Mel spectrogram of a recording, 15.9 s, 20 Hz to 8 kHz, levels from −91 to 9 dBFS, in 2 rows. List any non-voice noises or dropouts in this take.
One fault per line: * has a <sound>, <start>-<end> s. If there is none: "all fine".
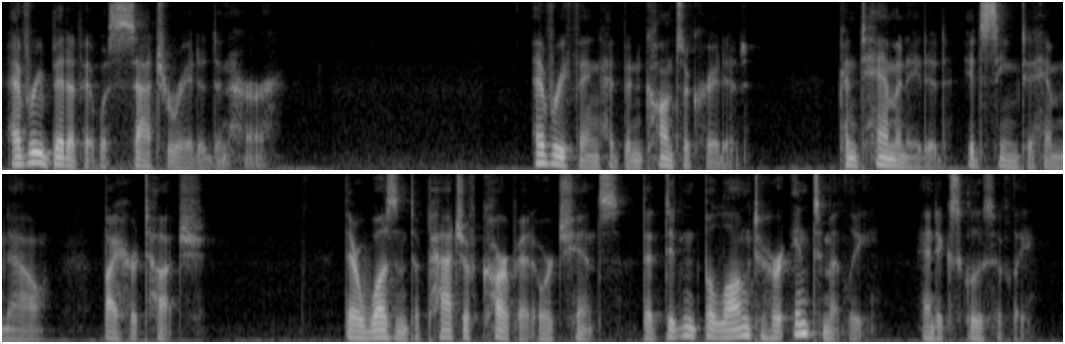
all fine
